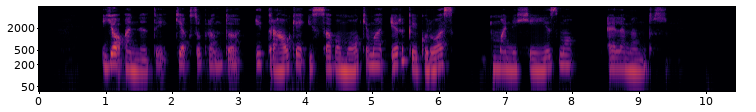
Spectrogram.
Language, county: Lithuanian, Kaunas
